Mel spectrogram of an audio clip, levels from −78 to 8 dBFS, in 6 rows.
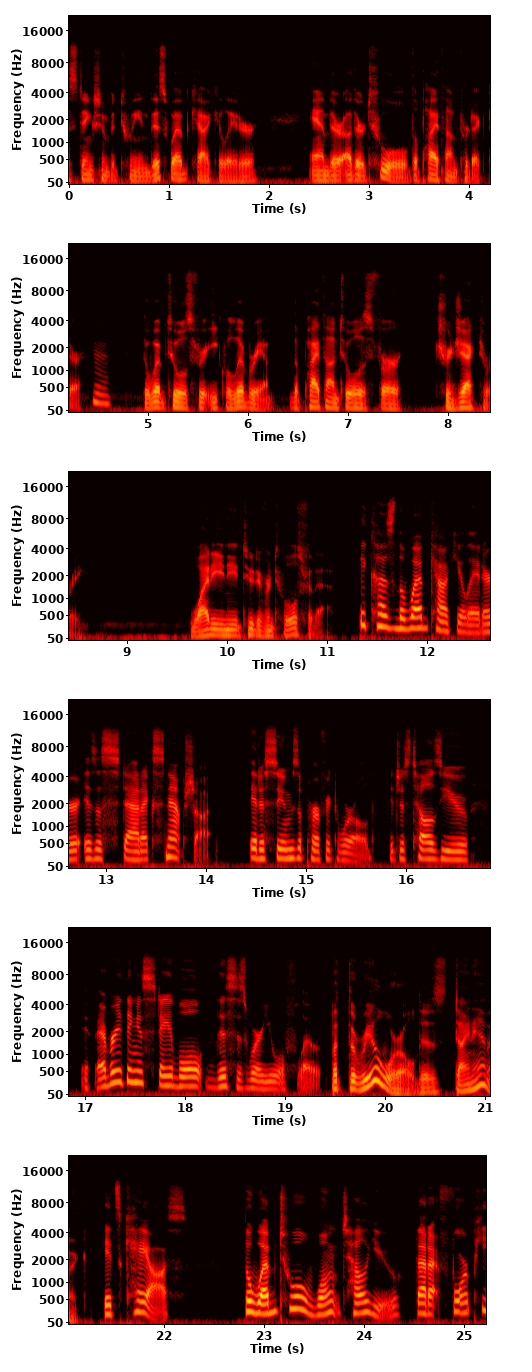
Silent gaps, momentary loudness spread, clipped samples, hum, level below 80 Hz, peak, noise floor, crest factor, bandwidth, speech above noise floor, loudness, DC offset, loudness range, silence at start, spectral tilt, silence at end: none; 13 LU; under 0.1%; none; -50 dBFS; -8 dBFS; -62 dBFS; 22 dB; 13.5 kHz; 32 dB; -31 LUFS; under 0.1%; 5 LU; 0 s; -5 dB/octave; 0 s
